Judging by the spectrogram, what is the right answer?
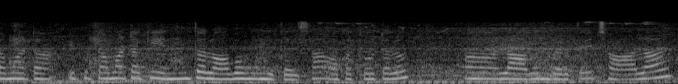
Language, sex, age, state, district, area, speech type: Telugu, female, 30-45, Telangana, Vikarabad, rural, spontaneous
